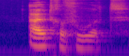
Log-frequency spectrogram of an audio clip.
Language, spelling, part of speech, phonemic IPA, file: Dutch, uitgevoerd, adjective / verb, /ˈœytxəˌvurt/, Nl-uitgevoerd.ogg
- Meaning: past participle of uitvoeren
